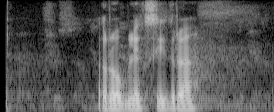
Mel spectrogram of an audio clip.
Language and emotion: Russian, neutral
